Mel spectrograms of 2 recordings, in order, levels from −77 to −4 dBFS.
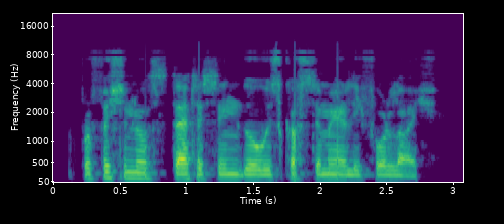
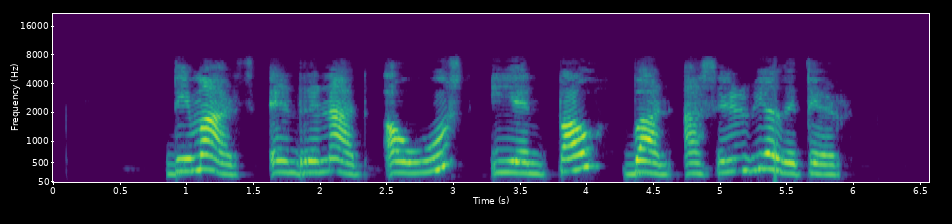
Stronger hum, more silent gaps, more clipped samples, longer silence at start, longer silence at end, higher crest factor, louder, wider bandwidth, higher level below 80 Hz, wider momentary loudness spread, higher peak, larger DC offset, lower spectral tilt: neither; neither; neither; second, 0.25 s vs 0.85 s; second, 0.2 s vs 0.7 s; about the same, 20 dB vs 18 dB; second, -22 LUFS vs -18 LUFS; first, 11 kHz vs 8 kHz; first, -56 dBFS vs -62 dBFS; second, 6 LU vs 11 LU; about the same, -2 dBFS vs -2 dBFS; neither; about the same, -4.5 dB/octave vs -3.5 dB/octave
